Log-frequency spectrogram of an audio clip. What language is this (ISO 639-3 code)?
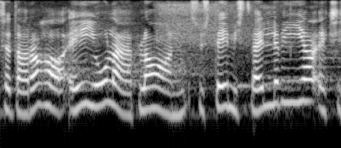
est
